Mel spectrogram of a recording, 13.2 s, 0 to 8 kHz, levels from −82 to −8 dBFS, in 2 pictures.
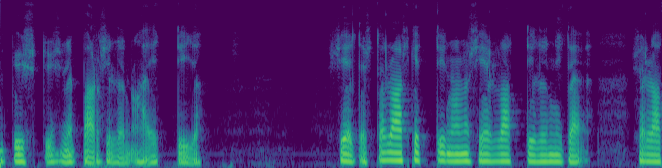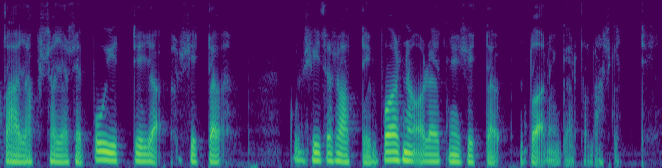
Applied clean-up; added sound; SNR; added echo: none; none; none; none.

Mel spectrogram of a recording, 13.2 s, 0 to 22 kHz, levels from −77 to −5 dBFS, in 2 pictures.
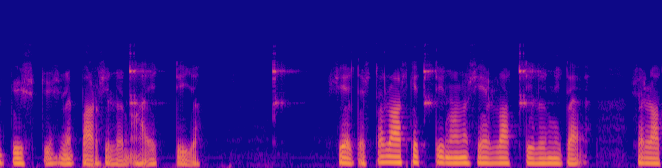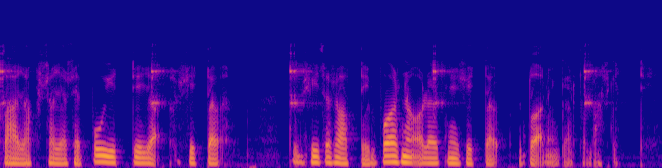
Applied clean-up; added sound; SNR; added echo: none; Glass; 20 dB; none.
